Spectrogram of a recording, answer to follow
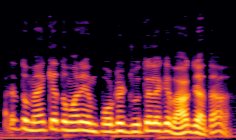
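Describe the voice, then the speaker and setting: A man voicing an exasperated young boyfriend in an audio story, speaking quickly and pleadingly. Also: high-pitched, no room sound, soft background music, lightly acted.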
